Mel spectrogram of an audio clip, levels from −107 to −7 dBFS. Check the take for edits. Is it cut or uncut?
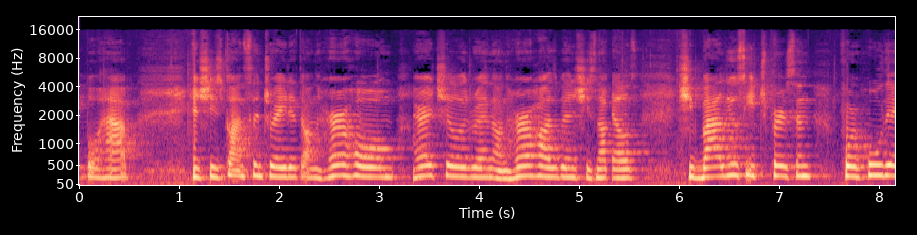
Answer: cut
